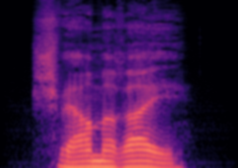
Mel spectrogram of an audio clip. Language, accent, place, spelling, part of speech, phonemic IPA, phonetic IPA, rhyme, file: German, Germany, Berlin, Schwärmerei, noun, /ʃvɛʁməˈʁaɪ̯/, [ʃveɐ̯mɐˈʁaɪ̯], -aɪ̯, De-Schwärmerei.ogg
- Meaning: enthusiasm, rapture, fanaticism, ecstasy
